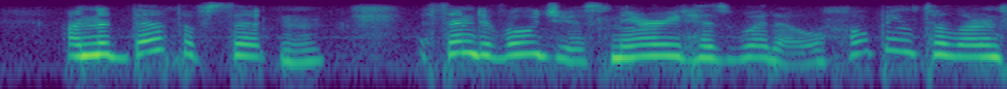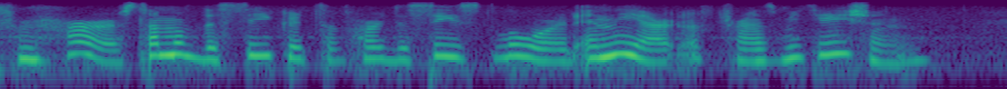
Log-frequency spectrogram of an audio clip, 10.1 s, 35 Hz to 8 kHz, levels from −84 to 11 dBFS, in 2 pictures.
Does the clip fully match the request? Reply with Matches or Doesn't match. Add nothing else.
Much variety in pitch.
Doesn't match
